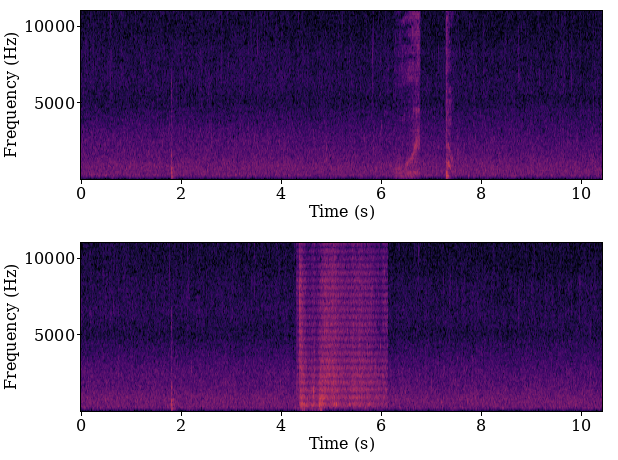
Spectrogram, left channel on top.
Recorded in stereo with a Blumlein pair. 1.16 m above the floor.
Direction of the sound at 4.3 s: 45° right.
